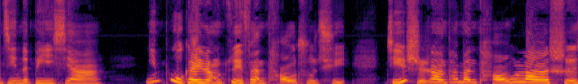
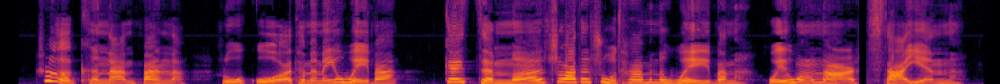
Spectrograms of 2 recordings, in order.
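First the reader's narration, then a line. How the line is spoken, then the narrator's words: Sighing. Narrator (Chinese): 柠檬王叹气说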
